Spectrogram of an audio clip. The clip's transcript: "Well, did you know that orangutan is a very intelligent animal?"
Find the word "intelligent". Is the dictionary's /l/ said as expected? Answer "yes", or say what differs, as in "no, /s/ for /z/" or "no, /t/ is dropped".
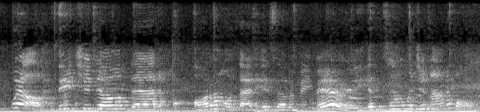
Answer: yes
